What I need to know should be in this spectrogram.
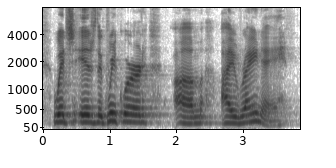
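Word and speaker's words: εἰρήνη: is the Greek word eirene. Now, it's spelled E-I-R-E-N-E. But I have a terrible time with pronunciation. So I literally have the word I, then the word rain, and then the letter A to make sure I can pronounce it correctly.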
